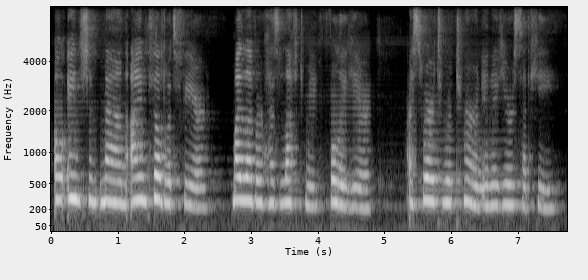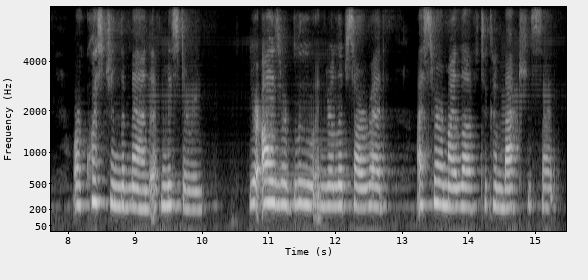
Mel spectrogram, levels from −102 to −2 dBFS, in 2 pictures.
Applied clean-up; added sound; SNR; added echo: neural separator model SepFormer DNS4.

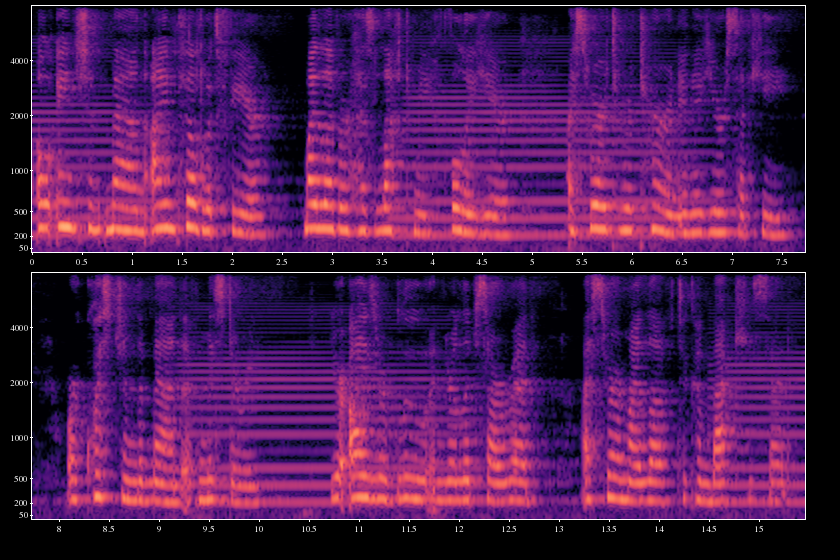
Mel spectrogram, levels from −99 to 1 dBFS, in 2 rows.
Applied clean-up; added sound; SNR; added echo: none; Wind instrument, woodwind instrument; 19 dB; reverberation time 2.0 s.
